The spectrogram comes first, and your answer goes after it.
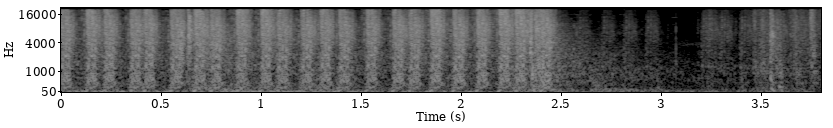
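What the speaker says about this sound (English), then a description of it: "Fuckers always open with artillery, don't they?" Heavy, continuous battle fire in the Battlefield 1 Dunkirk update, with rapid repeated blasts for two and a half seconds before dropping to a quieter, rumbling background.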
